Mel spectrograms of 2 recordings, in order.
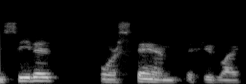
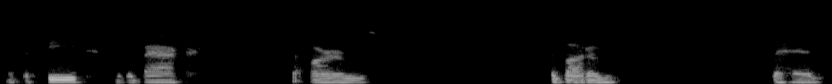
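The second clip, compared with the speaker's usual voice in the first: guided meditation; 2 semitones lower than usual. Real, not acted. Teacher guiding listeners through a body scan, calm meditative delivery.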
